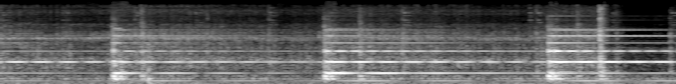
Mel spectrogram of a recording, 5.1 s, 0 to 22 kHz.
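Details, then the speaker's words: Shanghai 555 clock after repair: clear bell strikes about every 1.5 s over quiet ticking, but the hour count keeps changing (4, then 6, 7). Wrong strike count. "Oh, it just keeps changing on me. Goes from 4 to 6. That don't make any sense."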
